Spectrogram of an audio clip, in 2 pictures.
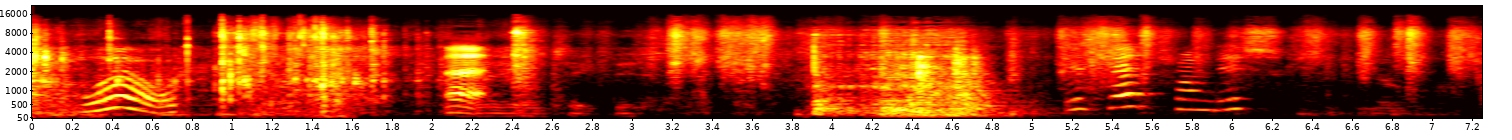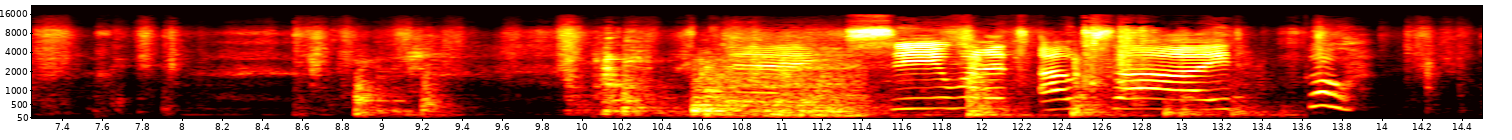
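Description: A metal bin clunks and scrapes as it is handled.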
